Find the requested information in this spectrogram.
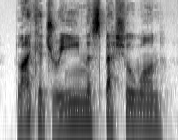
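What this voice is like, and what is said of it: Exaggerated, inauthentic Manchester accent. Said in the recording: “What accent is that? ... Manchester. It's where I'm from, actually. ... It's amazing when someone does an accent from the place they're from that's so inauthentic. ... Honestly, I thought it was from Liverpool.”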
